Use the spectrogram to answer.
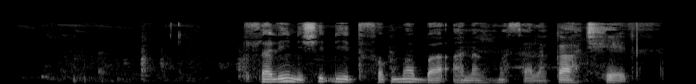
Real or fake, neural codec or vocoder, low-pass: real; none; 7.2 kHz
